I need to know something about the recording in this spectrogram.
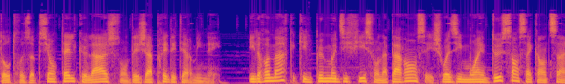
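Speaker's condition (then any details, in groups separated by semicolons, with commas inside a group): No condition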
